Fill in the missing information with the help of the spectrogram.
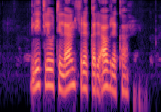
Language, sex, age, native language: Icelandic, female, 60-69, Icelandic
